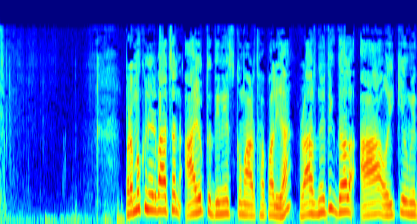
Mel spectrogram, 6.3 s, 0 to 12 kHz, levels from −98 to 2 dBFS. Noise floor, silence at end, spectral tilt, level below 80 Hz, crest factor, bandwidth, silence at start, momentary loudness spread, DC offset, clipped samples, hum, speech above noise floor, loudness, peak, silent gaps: -58 dBFS; 0 s; -7.5 dB/octave; -58 dBFS; 14 dB; 8 kHz; 0 s; 5 LU; under 0.1%; under 0.1%; none; 39 dB; -19 LUFS; -6 dBFS; none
